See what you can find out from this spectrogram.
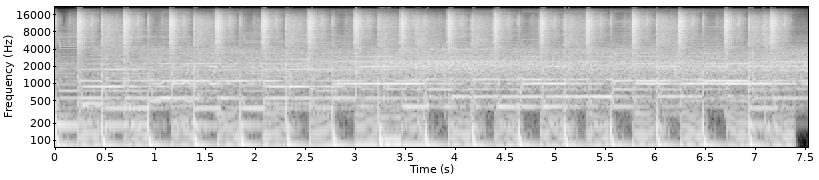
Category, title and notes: Music > Multiple instruments
Melodic Techno Beat Loop Demo Idea 128BPM
Loop Idea made in FL11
